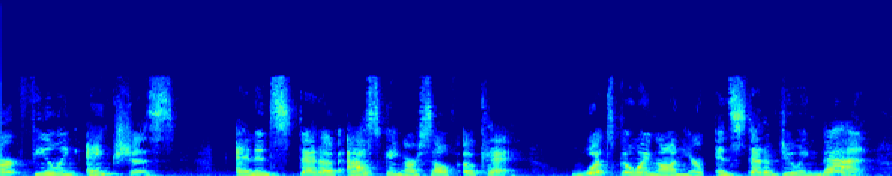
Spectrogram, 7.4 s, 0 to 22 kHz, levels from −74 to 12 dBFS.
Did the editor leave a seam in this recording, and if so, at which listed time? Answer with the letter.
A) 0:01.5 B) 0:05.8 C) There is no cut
B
